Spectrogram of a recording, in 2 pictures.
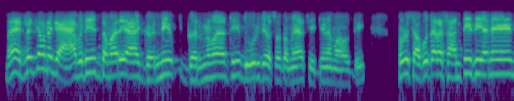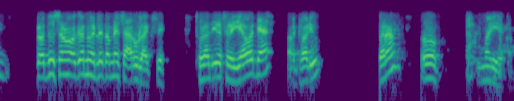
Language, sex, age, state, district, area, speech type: Gujarati, male, 60+, Gujarat, Surat, urban, conversation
